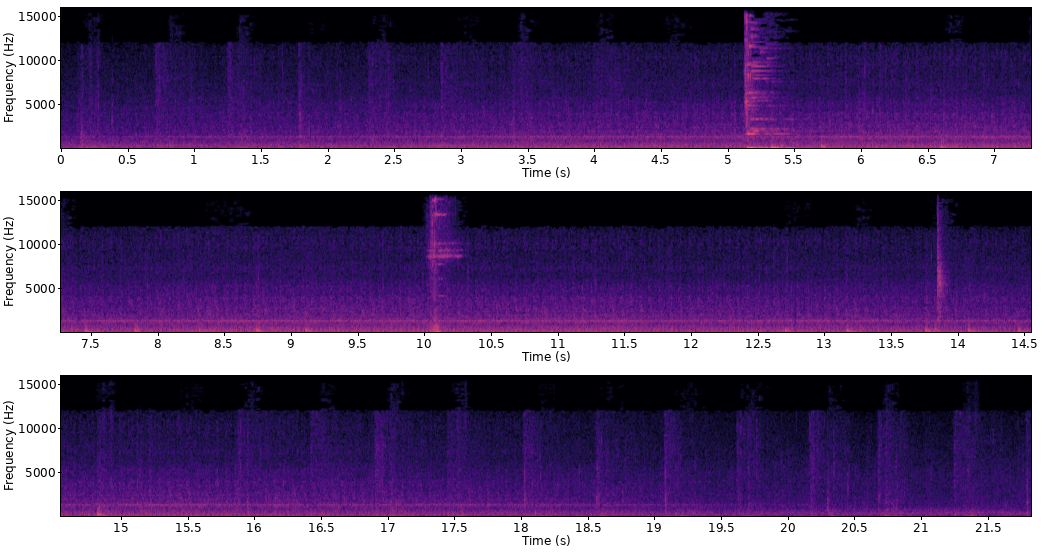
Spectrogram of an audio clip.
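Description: Footsteps crunch on grass and dirt at a walking pace.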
